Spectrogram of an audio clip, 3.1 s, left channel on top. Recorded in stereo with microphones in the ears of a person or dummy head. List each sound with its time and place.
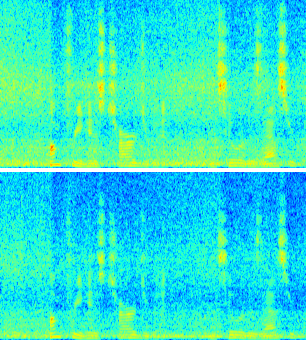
0.5 s a man speaking: 25° left (ahead or behind)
